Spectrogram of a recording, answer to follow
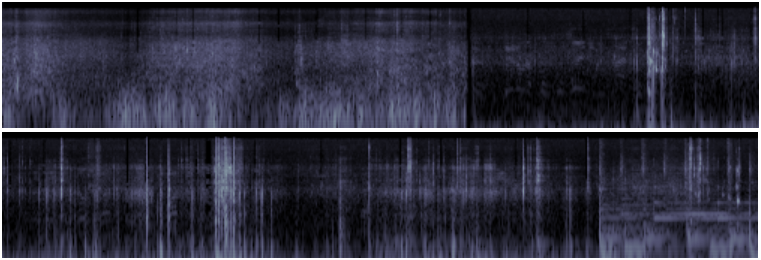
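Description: Outdoor wind-and-water noise on the microphone, then a sudden switch to the sound recorded by a camera in a sealed waterproof housing under water: a muffled hush broken by sharp knocks and clicks, the two loudest about two and five seconds after the switch. Music comes in near the end.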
